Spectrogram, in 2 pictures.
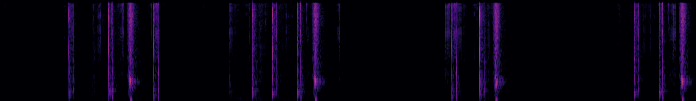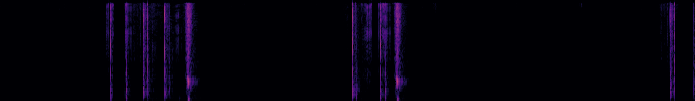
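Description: Someone knocks on a wooden door in quick bursts of several knocks.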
